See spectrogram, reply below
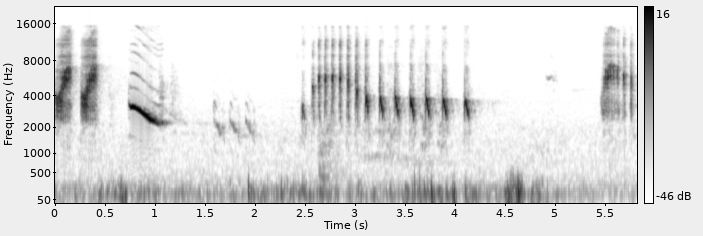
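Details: Clear White-shouldered triller song from a tutor recording with pauses for magpie-robins: buzzy rising notes, a falling whistle, a few soft chips, then a quick ringing trill of about ten notes and more buzzy calls.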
